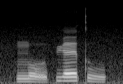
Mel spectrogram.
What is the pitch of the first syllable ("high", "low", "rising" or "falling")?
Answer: low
